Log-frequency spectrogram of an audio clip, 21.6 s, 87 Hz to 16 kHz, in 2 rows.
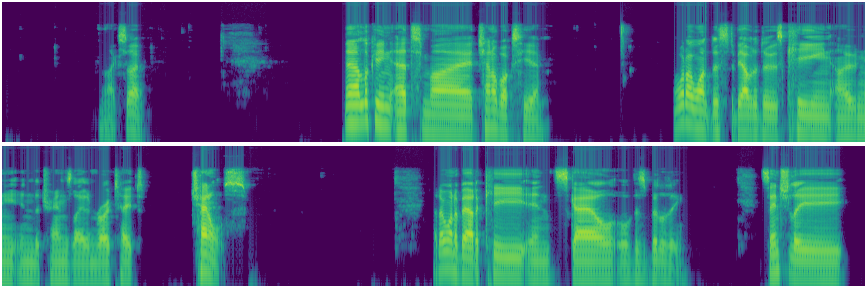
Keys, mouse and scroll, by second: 0.7 alt+click, 1.9 alt+click, 3.0 alt+click, 7.4 alt+click, 14.0 click, 16.9 click.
